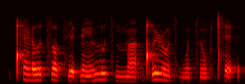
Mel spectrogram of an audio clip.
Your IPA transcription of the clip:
ǃʰɛ̃ɽɤt͡sɔ t͡seʔ ɽẽlːut͡s mːãʔǃʼɯ ɭõt͡sbõ t͡sõfǀʰɛʔ

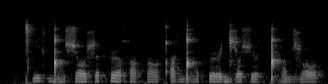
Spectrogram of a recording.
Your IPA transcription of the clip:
ǀʰizɡ͡ǃɛʃɔʂə hə˞χə˞ qɑqʼɛ ɡ͡ǃɔfə˞d͡ʑɔ ʃə˞ɡ͡ǃɑzʐɔ

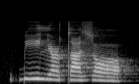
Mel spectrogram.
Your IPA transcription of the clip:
ɓilʲœɭtˤi zɔ

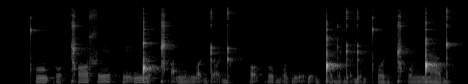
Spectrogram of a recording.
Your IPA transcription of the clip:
t̪ʰõko ǁɔse | ḛŋ͡ǃo ǁʰɑ̰ŋeŋɔ̰ɖʈɔ̰ɖ | ɔ̰kʊbo ɗḛɗḛɖ ǃeɖɑɖɔ̰ɖɔ̰ɖ t̪ʰoɖǁʰo ŋ͡ǃaɖ

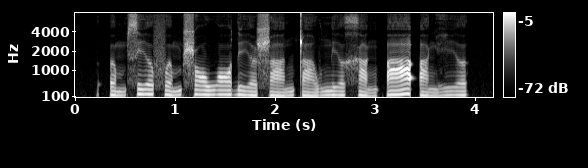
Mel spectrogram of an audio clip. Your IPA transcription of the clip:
ʔə˨˩˨msi˧ə̯fə˨˩˦m ʂɔ˧wɔ˧ɗi˨˩ə̯ ʂa˨˩˦nʈa˨˩˦wni˧ə̯ xa˨˩˨ŋʔaː˧˥ ʔa˨˩ŋɣi˧ə̯

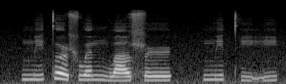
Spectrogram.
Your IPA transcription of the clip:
mi˧˥t̪ɤ˥˩ ʂwə˥nn̪wä˧˥ ʂɻ̩˥ | mi˥ t̪ʰḭ˨˩˦

